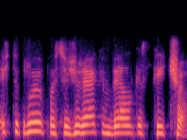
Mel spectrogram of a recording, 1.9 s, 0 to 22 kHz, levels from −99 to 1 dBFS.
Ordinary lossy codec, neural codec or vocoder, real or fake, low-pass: Opus, 16 kbps; none; real; 7.2 kHz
